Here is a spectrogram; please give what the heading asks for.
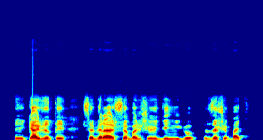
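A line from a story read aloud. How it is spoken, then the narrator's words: Question after laughing. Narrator (Russian): отсмеявшись, спросила Аделина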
